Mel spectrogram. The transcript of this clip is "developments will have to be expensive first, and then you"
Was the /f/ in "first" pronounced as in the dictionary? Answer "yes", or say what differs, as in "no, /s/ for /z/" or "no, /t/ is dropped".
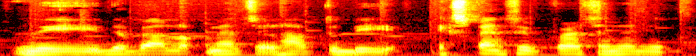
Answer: no, /p/ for /f/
